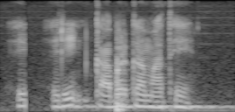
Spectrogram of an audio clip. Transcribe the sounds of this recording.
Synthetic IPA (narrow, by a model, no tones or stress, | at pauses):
ɾinkaːbəɾkamat̪ʰe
